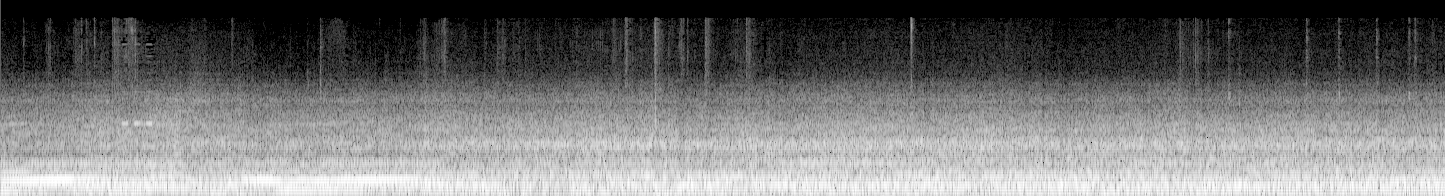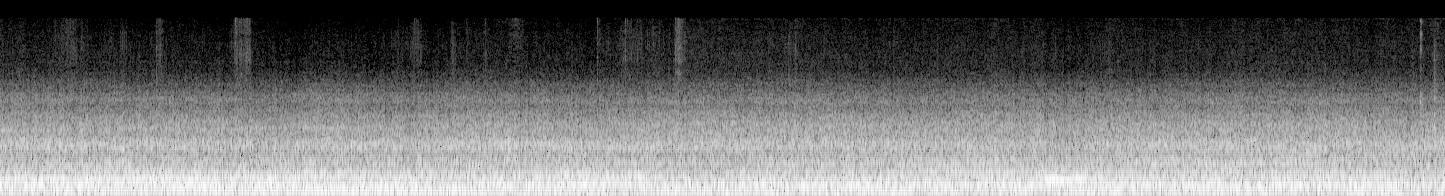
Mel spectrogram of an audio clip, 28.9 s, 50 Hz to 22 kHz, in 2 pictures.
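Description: Toyota 86 / Subaru BRZ 2.0-litre flat-four engine heard from inside the cabin, revving up hard in repeated rising steps over the first few seconds: full-throttle acceleration through the gears. It then runs steadily at speed over road and tyre noise.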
